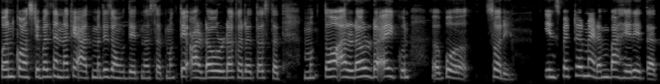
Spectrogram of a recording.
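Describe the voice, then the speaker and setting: Higher-voiced woman recapping a TV episode. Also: fairly even intonation, normal speed, a little mellow, dry recording, studio quality. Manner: retells scenes and reads out characters' lines, with small slips and fillers. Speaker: TV serial review host.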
